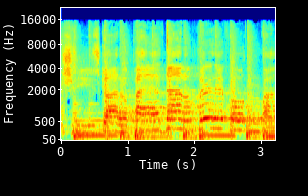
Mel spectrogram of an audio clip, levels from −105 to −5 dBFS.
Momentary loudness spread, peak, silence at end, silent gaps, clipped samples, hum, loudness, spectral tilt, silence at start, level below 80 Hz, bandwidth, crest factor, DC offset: 4 LU; -6 dBFS; 0 s; none; under 0.1%; none; -20 LUFS; -4 dB/octave; 0 s; -40 dBFS; 15.5 kHz; 14 dB; 0.2%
